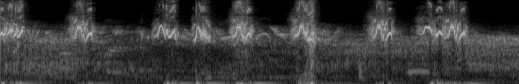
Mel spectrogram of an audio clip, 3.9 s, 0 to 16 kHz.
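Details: Ranch osprey nest, 13 June 2018, late morning, leftover fish at the nest; about eight piercing high cheeps in under four seconds, each short and bright, spaced unevenly with brief pauses.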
